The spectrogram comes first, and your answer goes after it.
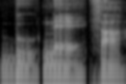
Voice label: "bunetha", concat syllables; Affixing experiment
